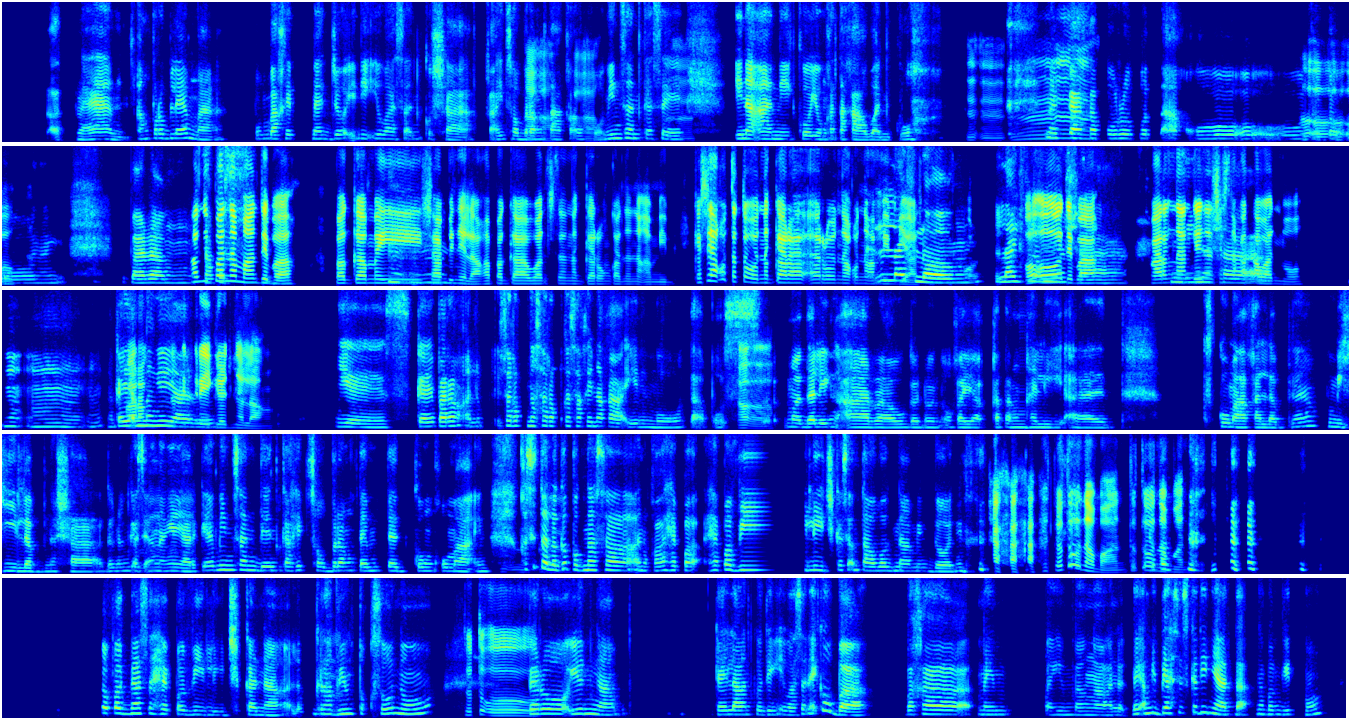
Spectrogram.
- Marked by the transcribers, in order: chuckle; "nagkaroon" said as "nagkararoon"; laugh; chuckle; laugh
- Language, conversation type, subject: Filipino, unstructured, May mga pagkaing iniiwasan ka ba dahil natatakot kang magkasakit?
